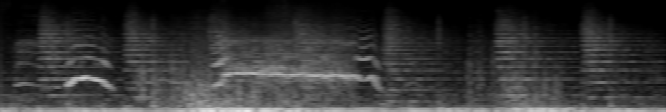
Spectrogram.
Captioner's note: Connie screams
